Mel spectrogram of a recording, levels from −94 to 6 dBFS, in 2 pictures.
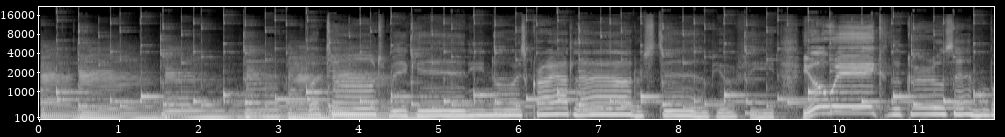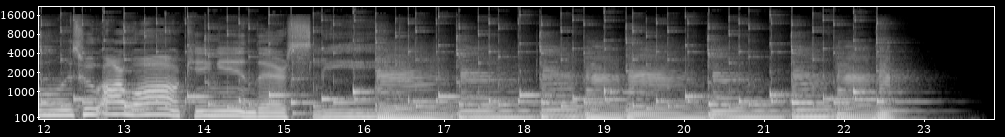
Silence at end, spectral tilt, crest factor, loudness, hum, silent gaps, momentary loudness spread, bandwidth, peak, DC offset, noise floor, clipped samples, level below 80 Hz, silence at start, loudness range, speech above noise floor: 0.95 s; -6.5 dB/octave; 14 dB; -17 LUFS; none; none; 7 LU; over 20 kHz; -2 dBFS; under 0.1%; -69 dBFS; under 0.1%; -28 dBFS; 0 s; 5 LU; 53 dB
